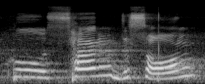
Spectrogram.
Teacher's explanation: the word song is getting weakened because the speaker wants certainty in a sentence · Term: falling intonation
